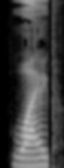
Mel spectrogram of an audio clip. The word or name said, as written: wipe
